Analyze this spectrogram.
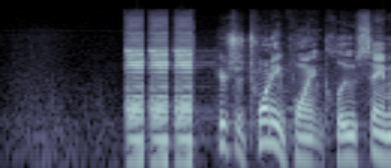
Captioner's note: alarm buzzes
